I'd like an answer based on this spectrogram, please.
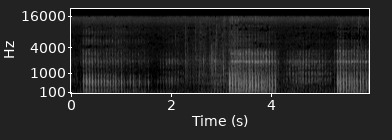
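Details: Purring from Tawney, a captive female mountain lion at CARE, Bridgeport, Texas: a deep, fast-pulsed vibration that swells into strong one-second surges and falls back to a low murmur in between, over and over.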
